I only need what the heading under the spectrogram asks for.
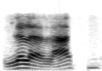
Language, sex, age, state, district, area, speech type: Tamil, male, 60+, Tamil Nadu, Nagapattinam, rural, conversation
